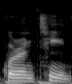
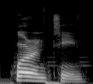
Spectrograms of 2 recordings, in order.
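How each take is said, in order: First: The stress falls on a later syllable. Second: The stress falls on the first syllable. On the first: The speaker calls it wrong. "So you don't say quarantine or quarantine" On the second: The speaker calls it right. "You say quarantine"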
